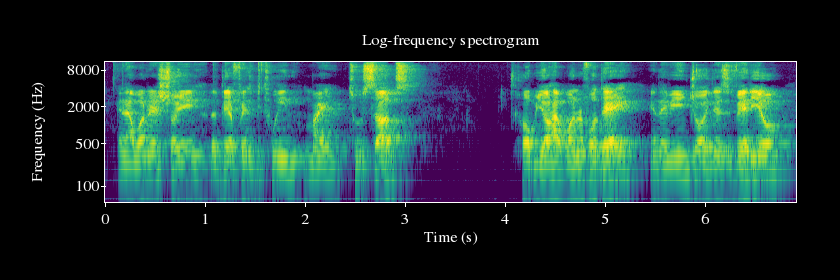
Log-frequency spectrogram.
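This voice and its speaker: A man's fairly low voice with an American accent, ordinary pitch variation and a fairly quick pace, with audible room echo. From Southern California (San Diego). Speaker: watch enthusiast vlogger. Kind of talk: casual video review. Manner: casual, filler-heavy.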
